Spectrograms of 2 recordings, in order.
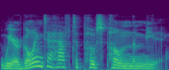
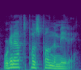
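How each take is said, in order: First: The sentence is said slowly and fully. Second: The sentence is said quickly and reduced.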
